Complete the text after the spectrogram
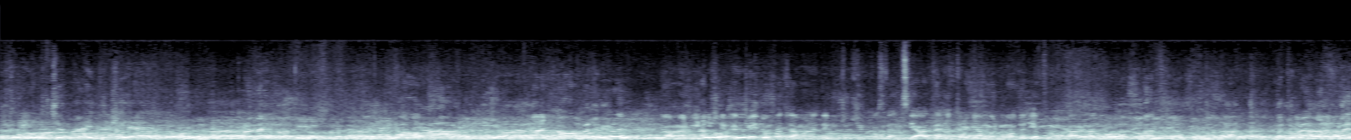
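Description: A crowd of adult men and women chatter all around, close by.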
